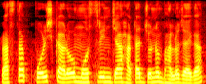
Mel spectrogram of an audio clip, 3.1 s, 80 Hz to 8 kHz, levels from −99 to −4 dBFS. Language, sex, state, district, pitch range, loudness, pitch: Bengali, male, West Bengal, Alipurduar, 140-160 Hz, -16 LUFS, 150 Hz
